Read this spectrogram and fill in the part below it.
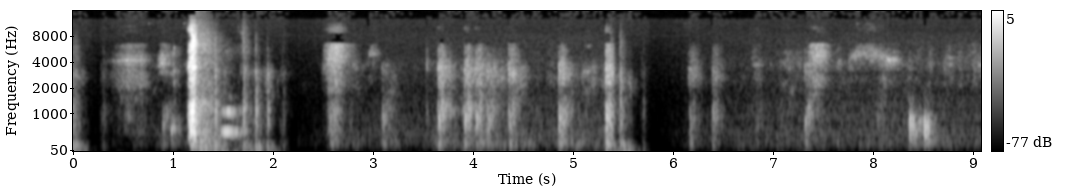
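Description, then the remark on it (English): A single loud, sharp sneeze bursts out near the start, followed by a string of softer short sniffs and clicks scattered across the quiet. “Bless you.”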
